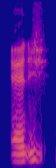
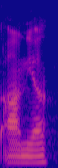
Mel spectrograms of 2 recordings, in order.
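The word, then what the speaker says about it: Anje: So first commander here is Anjay Falconwrath It's for pronounced Anya.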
